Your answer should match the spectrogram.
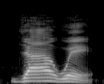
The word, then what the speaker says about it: Yahweh: y diles en relación con las fiestas de Yahweh Ahora sí podemos pronunciarlo correctamente verdad no solo las fiestas del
